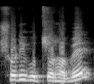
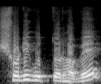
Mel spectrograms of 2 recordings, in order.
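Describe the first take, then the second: No difference in how they are said.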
